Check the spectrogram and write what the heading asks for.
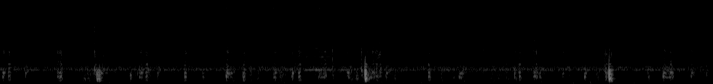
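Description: Near silence with faint, irregular clicks and a few soft knocks, the loudest about a second in, a little past halfway and near the end, as a person wrapped in a blanket kneels and goes down onto a prayer mat on a wooden floor. A faint steady hum lies under it.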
